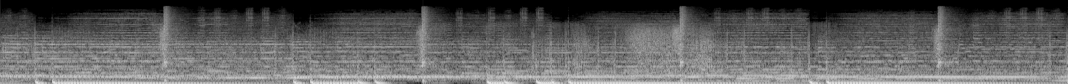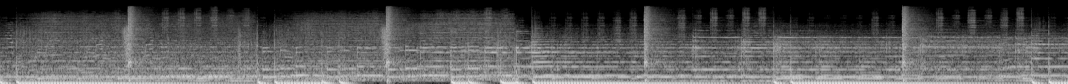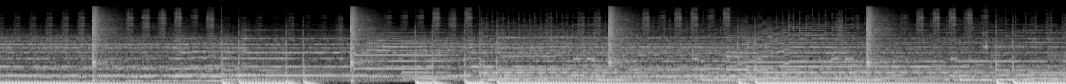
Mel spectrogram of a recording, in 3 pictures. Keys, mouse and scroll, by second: 2.9 space, 3.1 click, 3.6 space, 3.9 click, 7.6 space, 7.7 click, 8.2 space, 8.4 click, 11.9 click, 19.3 space, 19.5 click, 19.9 space, 20.2 click, 22.1 space, 22.2 click, 22.7 space, 22.9 click, 23.9 space, 24.0 click, 24.5 space, 24.9 click, 26.5 alt+scroll down 1, 27.8 click, 28.8 ctrl+alt+shift+e, 30.1 ctrl+shift+a.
